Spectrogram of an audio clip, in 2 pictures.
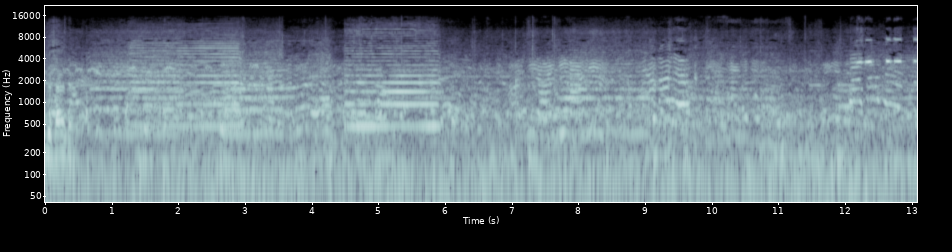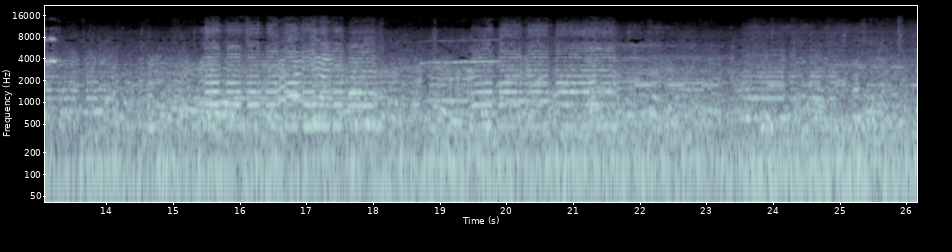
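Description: Many men and women shout and cheer close by.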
